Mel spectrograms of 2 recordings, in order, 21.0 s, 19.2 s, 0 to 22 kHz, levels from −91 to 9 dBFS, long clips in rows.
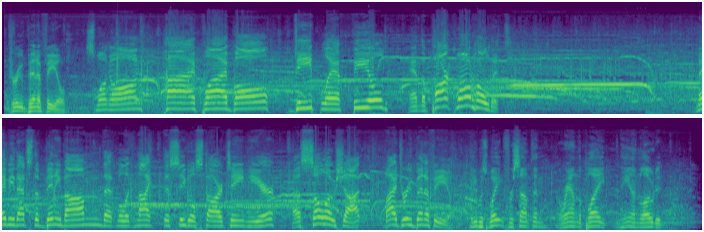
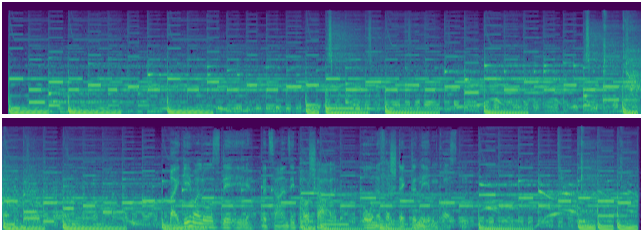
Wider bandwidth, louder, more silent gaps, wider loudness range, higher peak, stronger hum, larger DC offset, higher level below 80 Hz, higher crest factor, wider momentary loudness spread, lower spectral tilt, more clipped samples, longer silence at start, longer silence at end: about the same, 14.5 kHz vs 15.5 kHz; first, -15 LUFS vs -18 LUFS; neither; first, 4 LU vs 1 LU; about the same, 0 dBFS vs 0 dBFS; neither; neither; second, -46 dBFS vs -24 dBFS; about the same, 14 dB vs 16 dB; first, 10 LU vs 6 LU; second, -4.5 dB/octave vs -6 dB/octave; neither; about the same, 0 s vs 0.1 s; first, 0.25 s vs 0.05 s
